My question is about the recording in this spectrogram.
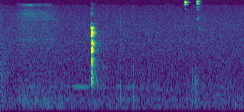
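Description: Near silence broken by one sharp click about a second in and a fainter tick near the end: computer input clicks from selecting a spreadsheet cell and typing.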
